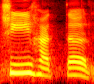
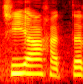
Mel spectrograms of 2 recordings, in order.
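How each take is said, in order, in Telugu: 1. ఈ పదం ఒకే అక్షరమైన 'chee' తో మొదలవుతుంది. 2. ఈ పదం రెండు అక్షరాల 'chiya' తో మొదలవుతుంది.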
